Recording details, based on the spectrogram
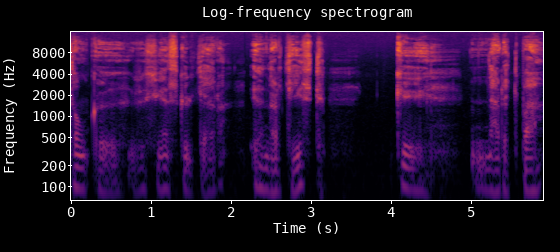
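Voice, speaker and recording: Long, frequent pauses break up a very slow, monotone delivery with flat intonation and a dry, close sound with no echo. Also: man, very deep, low pitch for a man. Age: 90s. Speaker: sculptor and Holocaust survivor. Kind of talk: casual interview in studio. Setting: artist's workshop. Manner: halting, repeating words.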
